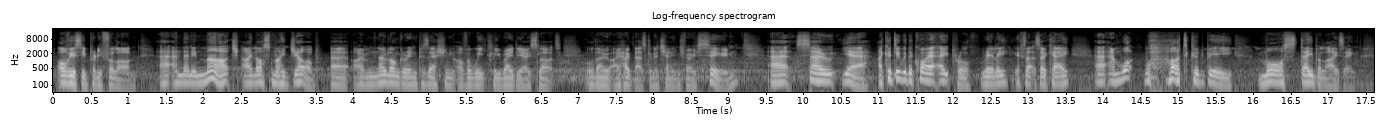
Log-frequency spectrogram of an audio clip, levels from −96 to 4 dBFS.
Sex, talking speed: male, 180 wpm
